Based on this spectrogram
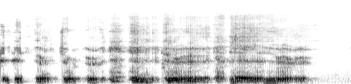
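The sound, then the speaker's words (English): A human voice imitates a lion's roar into a metal waste bin: a string of short, gravelly growls builds into a longer, loud, resonant roar with a hollow metallic ring, then stops abruptly. “It's that's how they did all the lion roars in Lion King. They had a metal waste bin, bucket, right.”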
